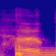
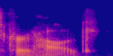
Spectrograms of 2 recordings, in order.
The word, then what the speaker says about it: Hogg: As Kurt Hogg noted, Ty was pronouncing it Hogue the other day. Do we have an answer? – No, that's just Ty. – Okay. – I feel very confident. I'm open to correction on that. Ty, if you're listening, I'm pretty sure it's Kurt Hogg.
